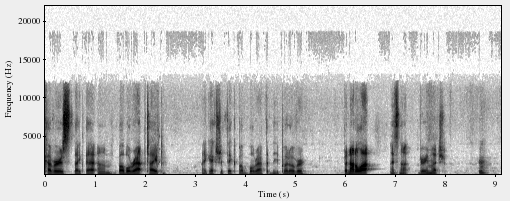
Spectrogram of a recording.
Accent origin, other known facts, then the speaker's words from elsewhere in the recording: Las Vegas, Nevada, United States; I'm from Las Vegas. My kids are from Las Vegas.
